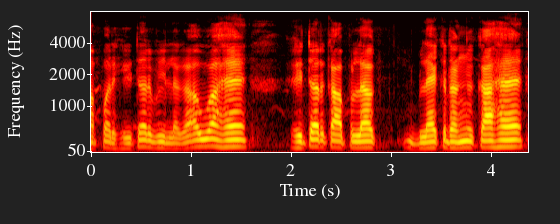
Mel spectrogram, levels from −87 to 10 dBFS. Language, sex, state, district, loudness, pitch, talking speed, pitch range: Hindi, male, Jharkhand, Deoghar, -20 LUFS, 130 Hz, 180 wpm, 125-145 Hz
